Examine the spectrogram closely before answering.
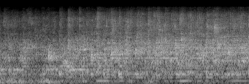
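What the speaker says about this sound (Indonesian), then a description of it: "otomatis motornya akan hidup, bunyi dan mengeluarkan air di pipa yang di atas." An electric water pump motor runs with water gushing steadily from an upper pipe into a tank, a loud, continuous rushing flow close by with no break.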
